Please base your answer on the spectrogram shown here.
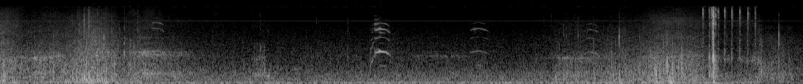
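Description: Wind gusting by the water on a chilly fishing bank, a low blustery rumble with lapping water, occasional distant bird calls and a sharp knock near the end.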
